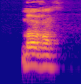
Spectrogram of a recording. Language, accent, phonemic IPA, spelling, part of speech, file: French, Canada, /mɔ.ʁɔ̃/, moron, noun / adjective, LL-Q150 (fra)-moron.wav
- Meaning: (noun) moron, idiot; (adjective) stupid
